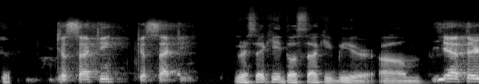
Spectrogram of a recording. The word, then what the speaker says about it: Gesicki: How do you pronounce it? Gesicki.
